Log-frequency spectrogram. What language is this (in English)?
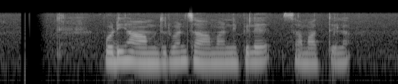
Sinhala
